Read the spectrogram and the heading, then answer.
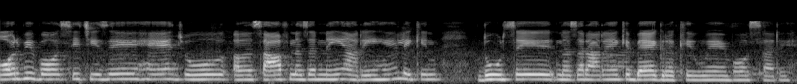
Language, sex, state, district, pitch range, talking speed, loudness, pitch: Hindi, female, Himachal Pradesh, Shimla, 215-235 Hz, 205 wpm, -16 LUFS, 230 Hz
